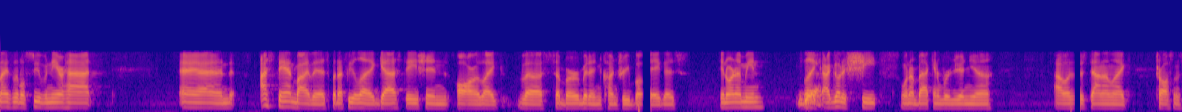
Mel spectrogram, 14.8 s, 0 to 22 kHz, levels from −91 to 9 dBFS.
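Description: Right after "the suburban and country", at 7.98 s, there's a packet loss with pitch repetition lasting about 150 ms, to 8.13 s. The receiver filled the hole by looping the last pitch period, so you hear a brief held buzz that dies away after roughly 50 ms into a gap before the speech cross-fades back. A second, shorter one hits at 13.38 to 13.50 s, about 120 ms, with the same buzzy hold and fade, all over the narrow G.711 telephone band.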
